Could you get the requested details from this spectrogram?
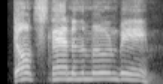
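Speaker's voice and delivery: yelling as loud as possible, very high. In a tabletop game, a player's character yells out on their turn: yelling as loud as possible. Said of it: "I'm gonna yell out like as loud as I can".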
